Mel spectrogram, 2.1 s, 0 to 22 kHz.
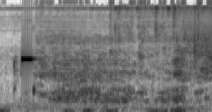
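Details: Panasonic washing machine showing error code E3: one short, sharp high-pitched error beep near the start, then only faint room hum; cause not confirmed.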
